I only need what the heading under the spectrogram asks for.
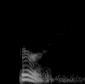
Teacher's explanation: So, birth, what happens there, the R is lazy, but the short I remains. The TH remains.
